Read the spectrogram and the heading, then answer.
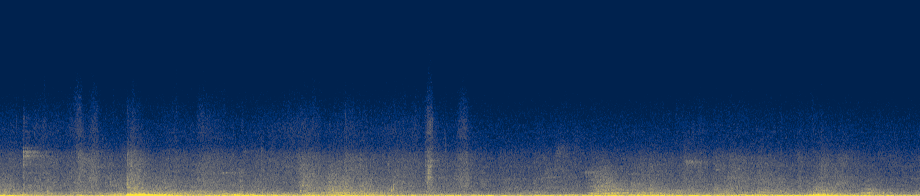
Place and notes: Vilniaus šv. Pranciškaus Asyžiečio parapija, Maironio gatvė, Vilnius, Litauen - Vilnius, church ambience
Inside a small historical church at Vilnius city. The sounds of whispering visitors entering the space through the wooden door and the sounds of cameras taking pictures of the religious objects and paintings.
international city sounds - topographic field recordings and social ambiences
Vilnius, Lithuania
